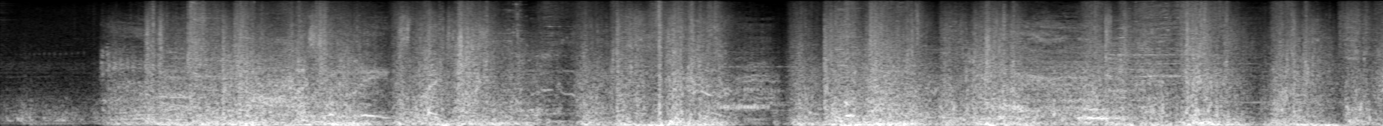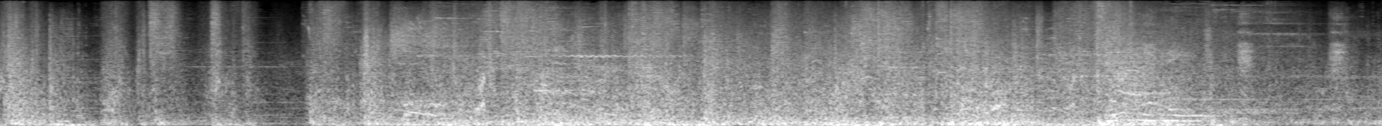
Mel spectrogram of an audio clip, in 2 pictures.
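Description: Game spell effects whoosh, crackle and thump during a fight.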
